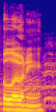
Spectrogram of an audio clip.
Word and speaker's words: bologna: That word is pronounced baloney.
